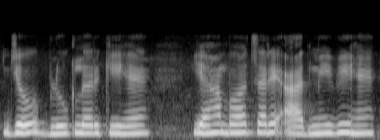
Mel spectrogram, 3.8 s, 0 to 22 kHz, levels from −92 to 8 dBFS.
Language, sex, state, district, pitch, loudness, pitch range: Hindi, female, Jharkhand, Ranchi, 225 Hz, -15 LUFS, 220-235 Hz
